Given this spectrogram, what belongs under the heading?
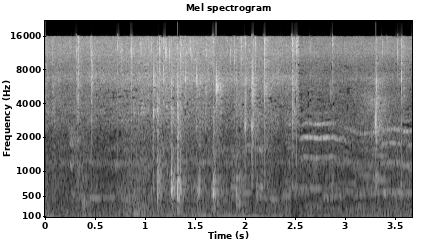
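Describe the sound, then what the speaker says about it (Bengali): Cumin seeds hit hot oil in a pan while cooking a village-style curry, giving a steady close sizzle with crackling pops, and a cat meows faintly in the background. "জিরা দিয়ে দিলাম"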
